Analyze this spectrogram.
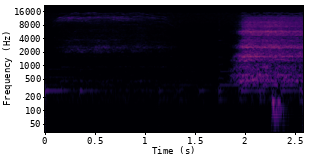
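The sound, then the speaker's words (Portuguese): A person takes a deep inhale during a guided breathing exercise: a soft hiss gives way to a loud, rushing breath that swells suddenly and holds strong until the end. “Nós vamos fazer três respirações, tá? Então você vai inspirar”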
